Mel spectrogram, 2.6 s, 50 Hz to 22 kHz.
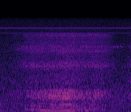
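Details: Mother snoring at 6:40 in the early morning in a dark room: a single loud, rough, rattling snore on a breath in.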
